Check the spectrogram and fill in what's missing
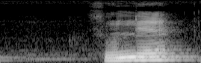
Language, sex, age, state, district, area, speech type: Hindi, male, 60+, Uttar Pradesh, Mau, rural, read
